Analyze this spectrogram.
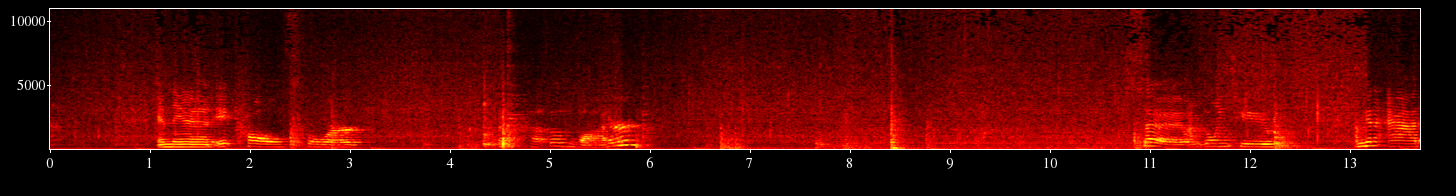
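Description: Ground meat sizzles softly in a pan.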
